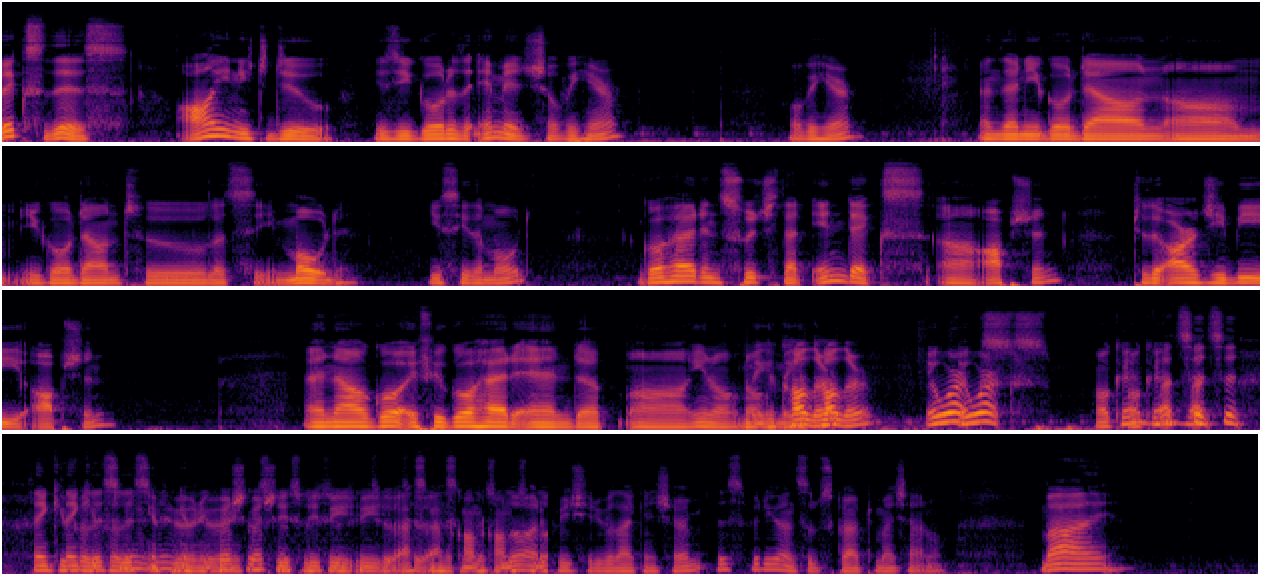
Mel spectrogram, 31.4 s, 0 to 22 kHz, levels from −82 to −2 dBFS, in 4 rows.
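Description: Doubled audio track from 20.38 to 27.00 s: an equally loud, dry copy trails the audio by roughly 200 ms, likely from a slower second capture path.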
